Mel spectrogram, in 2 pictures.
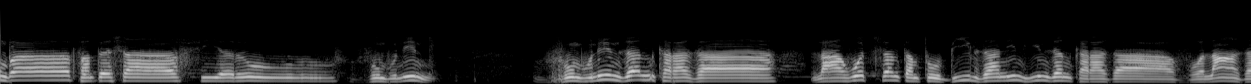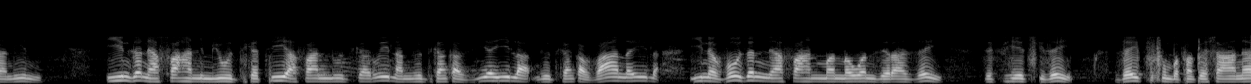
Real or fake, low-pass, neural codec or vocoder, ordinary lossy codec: real; 3.6 kHz; none; none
